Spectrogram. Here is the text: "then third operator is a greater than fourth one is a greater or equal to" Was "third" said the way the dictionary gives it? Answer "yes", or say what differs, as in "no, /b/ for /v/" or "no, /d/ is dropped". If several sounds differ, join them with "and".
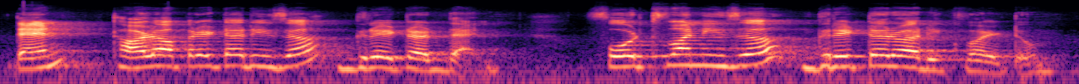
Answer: no, /t/ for /θ/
